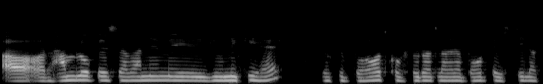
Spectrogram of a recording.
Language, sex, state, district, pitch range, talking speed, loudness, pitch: Hindi, female, Bihar, Purnia, 175-190 Hz, 230 wpm, -27 LUFS, 180 Hz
